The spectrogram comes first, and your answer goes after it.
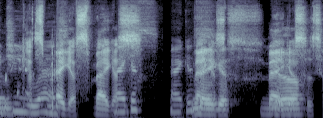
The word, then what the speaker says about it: Magus: Magnus. Well, there's no N. There's It's no N. M-A-G-U-S. Magus. Magus?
